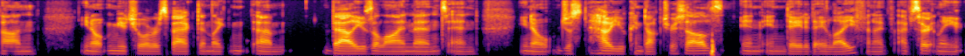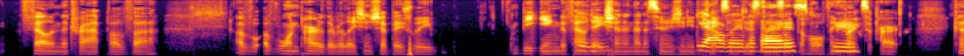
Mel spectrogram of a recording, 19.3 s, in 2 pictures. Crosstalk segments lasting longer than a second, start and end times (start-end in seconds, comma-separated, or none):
16.6-18.2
